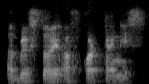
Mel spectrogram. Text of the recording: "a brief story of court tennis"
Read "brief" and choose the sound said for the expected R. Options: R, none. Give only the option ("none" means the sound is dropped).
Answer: none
